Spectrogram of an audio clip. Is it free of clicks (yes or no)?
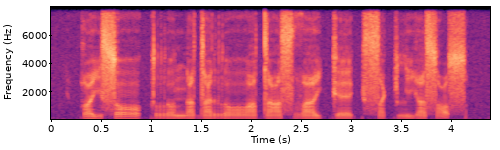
yes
